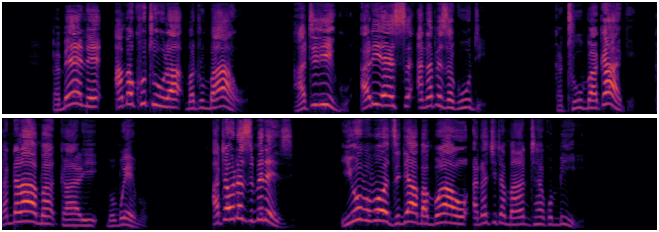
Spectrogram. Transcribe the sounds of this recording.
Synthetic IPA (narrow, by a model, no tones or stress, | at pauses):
pamɛnɛ | amakʰutʰulamat̬umbaawɔ̰ | atiɾiɡɔalijɛsɛʔanap̬ɛzak̬uːti | katʰumbakakɛ | kandalamakalimɔmwɛːmɔ | ataɔnazimɛnɛzi | iwɔpɔmɔd͡zindiaɓambɔawɔʔanat͡ʃitamantʰakwambiːɾi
